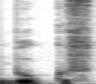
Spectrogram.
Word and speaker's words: VOOX: VOOX。これで Books と読むそうです。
